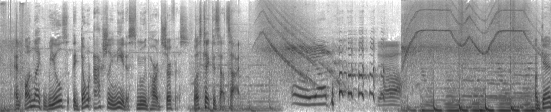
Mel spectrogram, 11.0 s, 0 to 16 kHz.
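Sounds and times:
ducted fan jets whining: 0.0s - 3.6s, 4.4s - 6.9s, 8.0s - 11.0s
electronic music with kick drum: 4.1s - 5.6s, 8.0s - 11.0s.

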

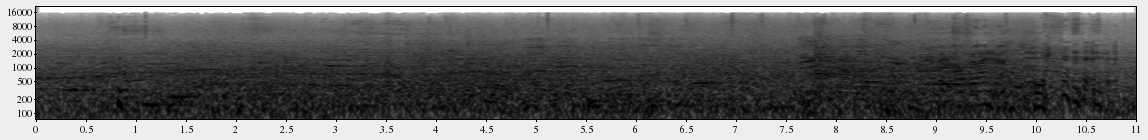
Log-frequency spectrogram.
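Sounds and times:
faint voices: 0.0s - 11.0s
rushing noise in parking garage: 0.0s - 11.0s.

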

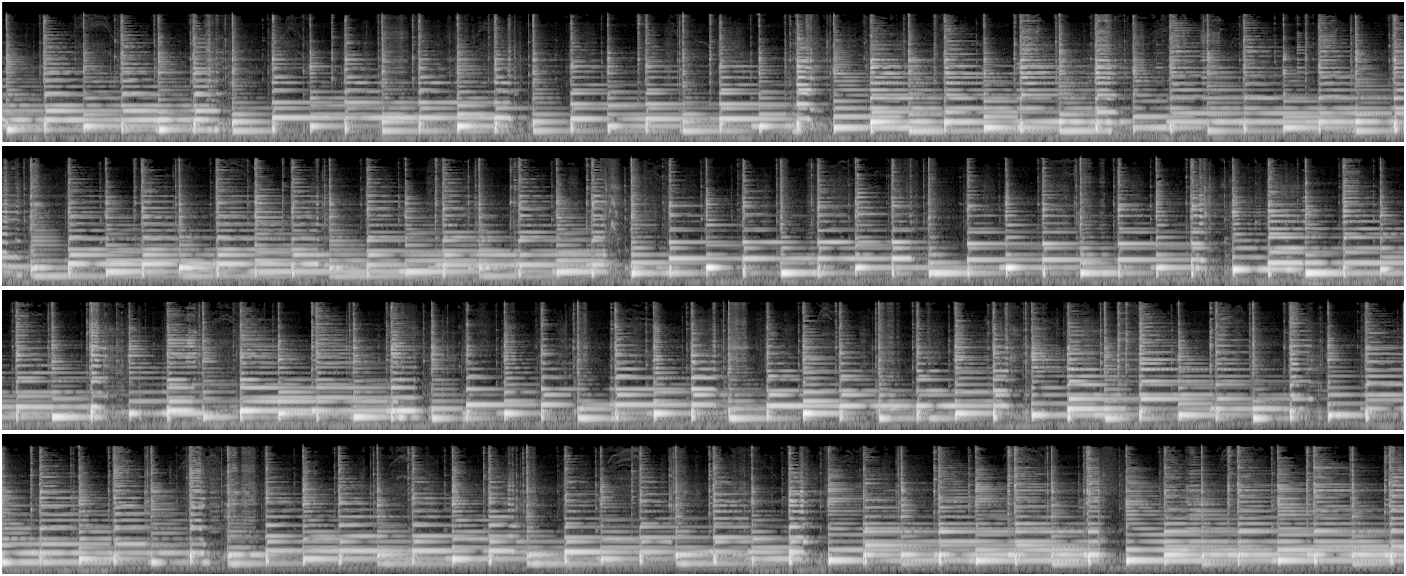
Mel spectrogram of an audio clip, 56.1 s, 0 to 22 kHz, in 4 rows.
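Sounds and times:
mandolin strummed in boom-chuck pattern: 0.0s - 56.0s.

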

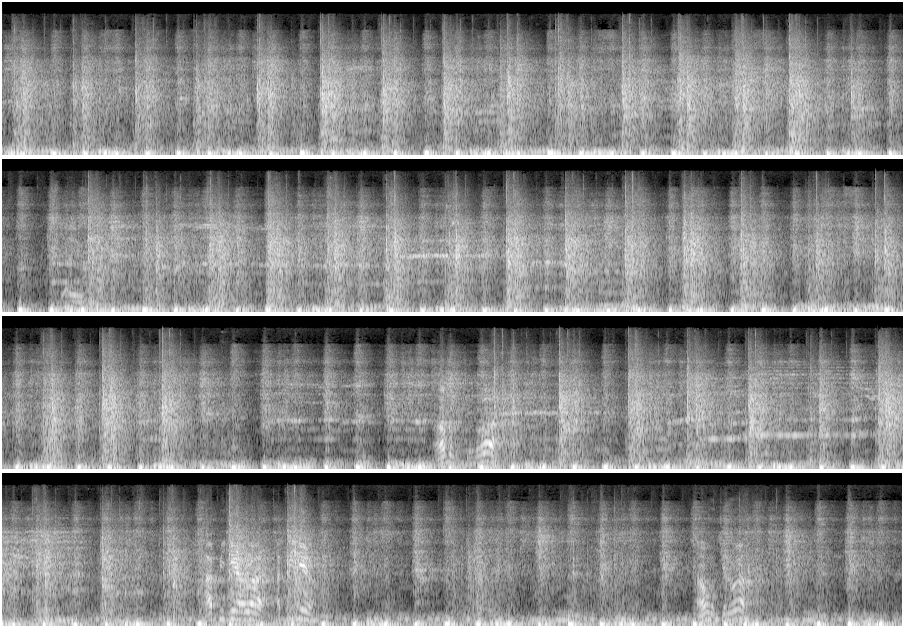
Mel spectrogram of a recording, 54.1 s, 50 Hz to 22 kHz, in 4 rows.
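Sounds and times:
fists thudding on punch ball: 0.0s - 13.3s, 14.2s - 30.1s, 34.2s - 46.0s
music playing: 0.0s - 54.0s.

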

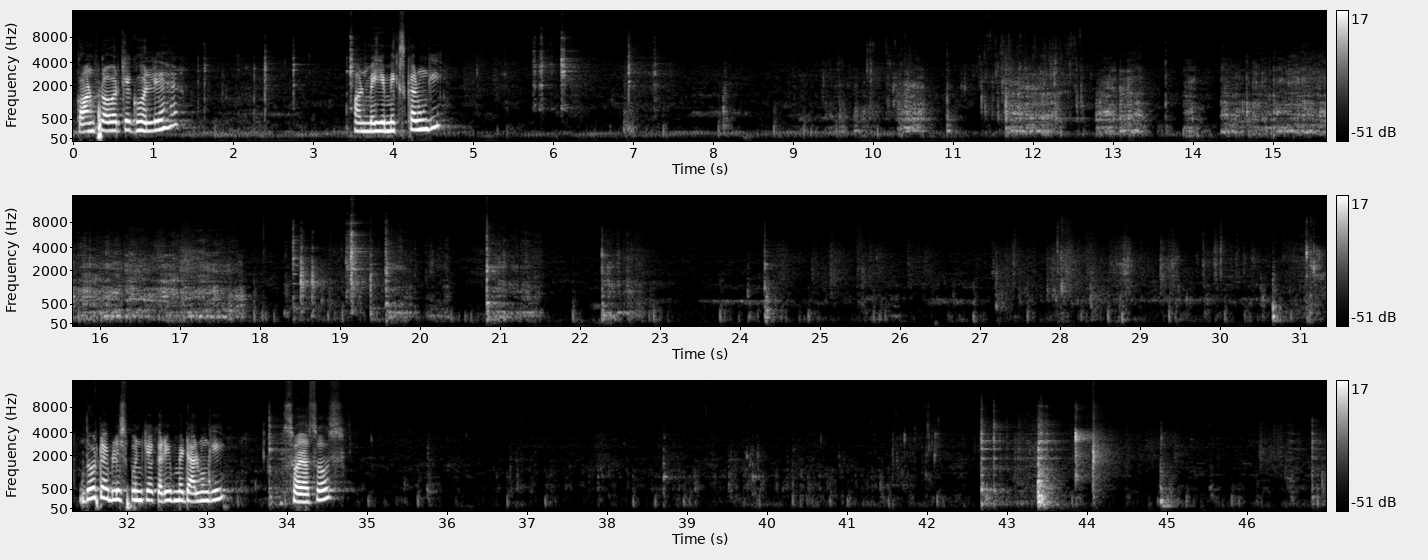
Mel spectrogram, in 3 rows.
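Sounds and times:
liquid swishing: 8.9s - 18.0s, 19.6s - 23.1s.

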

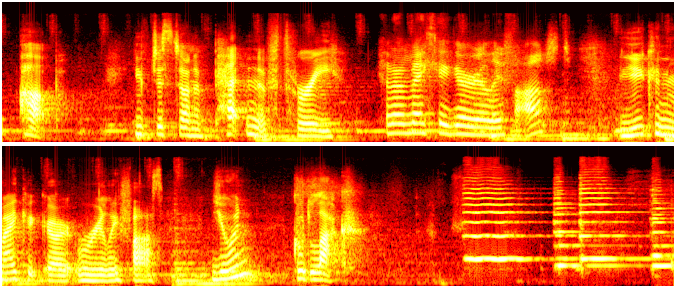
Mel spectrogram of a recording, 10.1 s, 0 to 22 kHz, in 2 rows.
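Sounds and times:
bowed violin notes: 8.4s - 10.0s.

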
